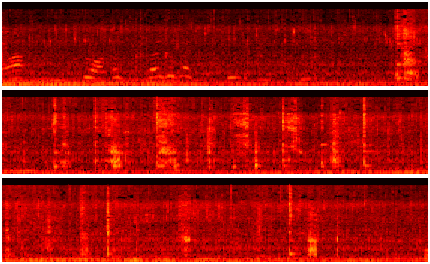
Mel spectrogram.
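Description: Chicken broth with tomato is stirred and fried in a pan, giving a steady sizzle under a series of scraping spatula strokes. Someone talks over the cooking at first, and the stirring then grows busier and more rhythmic.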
